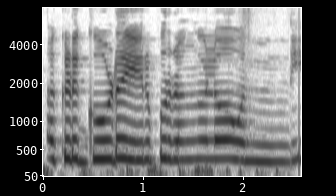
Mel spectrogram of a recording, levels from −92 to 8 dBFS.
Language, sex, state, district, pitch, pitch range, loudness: Telugu, female, Andhra Pradesh, Annamaya, 335 Hz, 320-335 Hz, -14 LUFS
